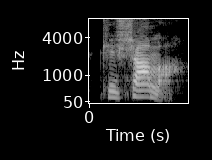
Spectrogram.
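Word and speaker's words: क्षमा: In the yoga world, they may pronounce this as kshama, forgiveness. I share this with you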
